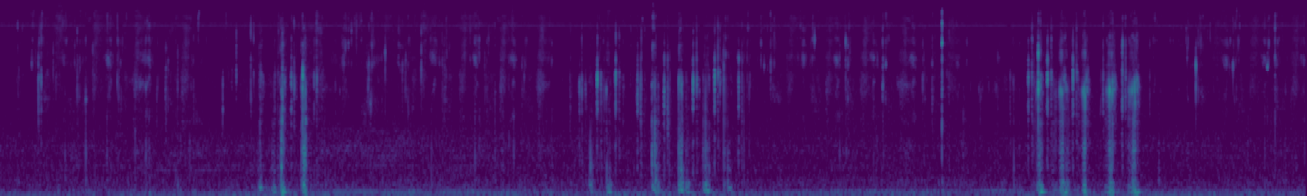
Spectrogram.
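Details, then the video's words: Cat grooming its own fur indoors, licking loudly: rapid, irregular runs of wet clicks and slurps in several bursts, densest around four, eight and thirteen seconds, with soft room hum between. "Cat makes loudest sounds licking self"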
